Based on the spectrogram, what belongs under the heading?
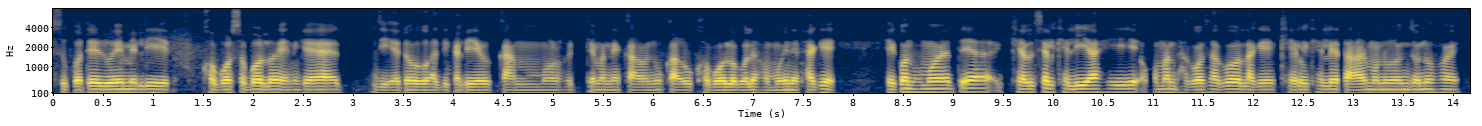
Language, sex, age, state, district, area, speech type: Assamese, male, 18-30, Assam, Dibrugarh, rural, spontaneous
